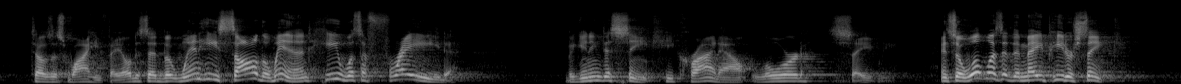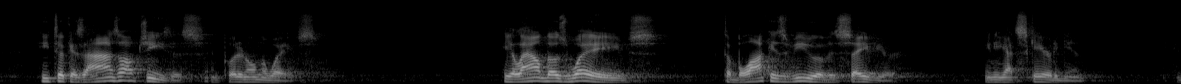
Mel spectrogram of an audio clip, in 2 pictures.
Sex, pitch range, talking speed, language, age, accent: male, 145-200 Hz, 160 wpm, English, 40-59, American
